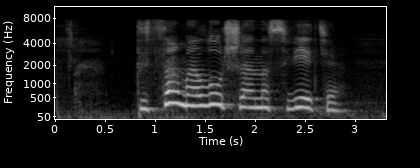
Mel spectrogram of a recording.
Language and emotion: Russian, positive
